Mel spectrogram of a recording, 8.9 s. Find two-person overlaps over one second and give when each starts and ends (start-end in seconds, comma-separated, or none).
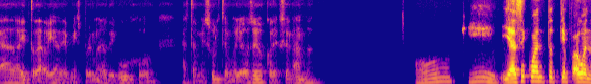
none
